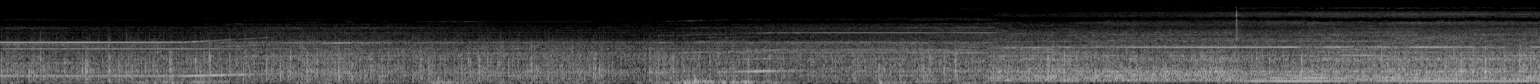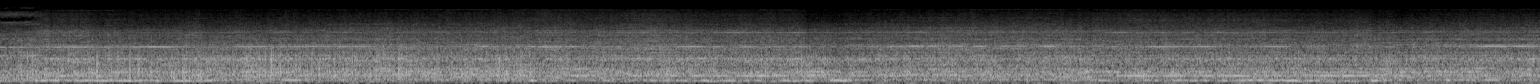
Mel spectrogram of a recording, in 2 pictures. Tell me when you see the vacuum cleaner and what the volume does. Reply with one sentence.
The vacuum cleaner can be heard from 0.0 to 30.7 s, getting louder.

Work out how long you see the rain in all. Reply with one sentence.
The rain can be heard for 31 seconds in total.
